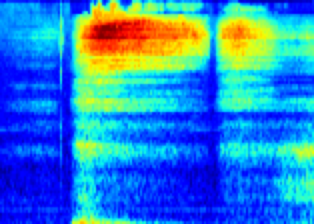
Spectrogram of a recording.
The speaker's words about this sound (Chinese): 快到一点时，老威特利醒了过来。一边呼哧呼哧的喘气，一边对他的外孙挤出了几句话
